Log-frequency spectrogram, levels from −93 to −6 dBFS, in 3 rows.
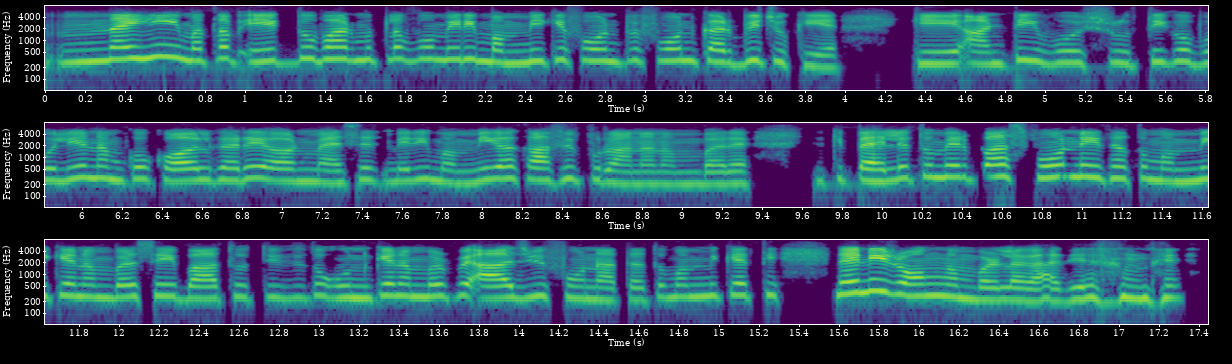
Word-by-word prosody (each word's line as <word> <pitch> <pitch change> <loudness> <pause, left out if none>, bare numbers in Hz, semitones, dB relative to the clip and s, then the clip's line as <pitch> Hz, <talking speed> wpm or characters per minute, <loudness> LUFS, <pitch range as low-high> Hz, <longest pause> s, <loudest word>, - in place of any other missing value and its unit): उम, 275 -1 -11 0.2
नहीं 350 +3 +7
मतलब 310 -1 -2
1-2 300 +3 +2
बार 335 0 +3
मतलब 320 +1 -5
वो 340 - -5
मेरी 330 0 +3
मम्मी 285 0 -2
के 320 +2 -1
फ़ोन 305 -1 -4
पे 310 - -9
फ़ोन 305 +1 -5
कर 280 -2 +3
भी 310 - +4
चुकी 235 -6 -2
है, 210 - 0 0.4
कि 255 0 +3
आंटी 255 +5 0
वो 270 0 -6
श्रुति 270 +1 -4
को 290 +1 -5
बोलिए 265 +4 -2
ना 300 - -1
हमको 285 0 -4
कॉल 255 +2 +2
करें 275 +2 +1
और 255 -1 +1
मैसेज 235 +4 -2
मेरी 255 +3 -3
मम्मी 235 +3 -3
का 290 0 +2
काफ़ी 270 +2 0
पुराना 220 -5 -3
नंबर 215 0 -6
है। 220 - -1
क्योंकि 250 +5 -14
पहले 260 +2 +3
तो - - -3
मेरे 315 0 +1
पास 325 -2 +3
फ़ोन 320 +2 0
नहीं 320 -1 +4
था, 290 - -1
तो 290 - -10
मम्मी 255 0 -3
के 290 +1 +1
नंबर 265 0 -2
से 285 +1 -3
ही 280 - +1
बात 245 +1 0
होती 265 -1 -10
थी, 255 - -12
तो 285 - -8
उनके 260 +3 +1
नंबर 280 0 -2
पे 295 - +3
आज 255 0 +2
भी 280 - -2
फ़ोन 245 -2 -5
आता 225 0 -3
है, - - -5
तो 265 - -11
मम्मी 275 +1 -5
कहती, 295 +1 -2 0.3
"नहीं-नहीं 345 +4 +10
रॉन्ग 290 -1 +2
नंबर 240 -4 -1
लगा 215 -1 +1
दिया 235 +4 -3
तुमने।" 255 -1 -3
275 Hz, 245 wpm, -22 LUFS, 255-300 Hz, 0.4 s, नहीं-नहीं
